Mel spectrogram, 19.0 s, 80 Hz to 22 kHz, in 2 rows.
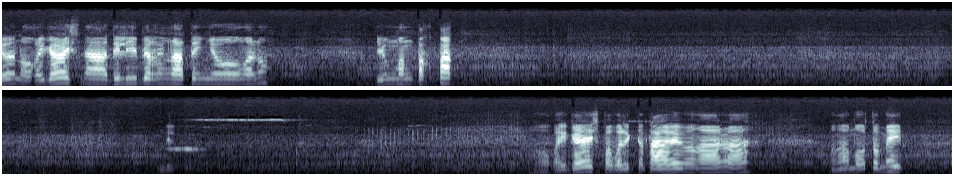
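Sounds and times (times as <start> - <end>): faint motorcycle road noise: 0.0 - 19.0.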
